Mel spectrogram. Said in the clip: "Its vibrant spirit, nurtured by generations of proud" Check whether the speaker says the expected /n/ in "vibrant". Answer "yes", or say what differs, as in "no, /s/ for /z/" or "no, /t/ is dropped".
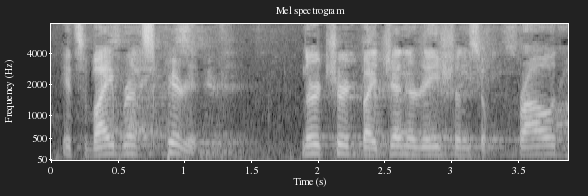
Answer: yes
